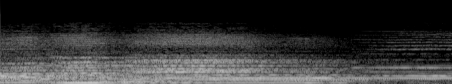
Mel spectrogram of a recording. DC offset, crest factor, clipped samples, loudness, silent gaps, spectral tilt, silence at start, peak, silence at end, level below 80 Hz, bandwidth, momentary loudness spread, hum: under 0.1%; 14 dB; under 0.1%; -23 LUFS; none; -8 dB/octave; 0 s; -8 dBFS; 0 s; -28 dBFS; 7.4 kHz; 9 LU; none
